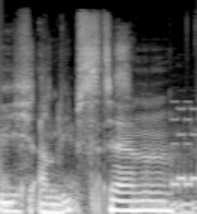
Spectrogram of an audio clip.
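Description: A telephone rings with a short, buzzy melodic tune: a few sustained tones stepping up and down in pitch, fairly loud, with no talking over it.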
